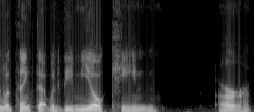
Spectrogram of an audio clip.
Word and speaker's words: Miocene: Now, one would think that would be Miocene or Miocene, but we pronounce it scene, so we don't use the Latin pronunciation where the C's are always the K sound.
